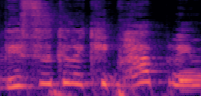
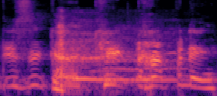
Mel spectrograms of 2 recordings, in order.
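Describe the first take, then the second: First: It is said quietly, without anger. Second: It is said with growing, intense anger.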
